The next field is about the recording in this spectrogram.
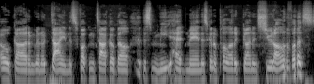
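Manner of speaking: ordinary talk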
